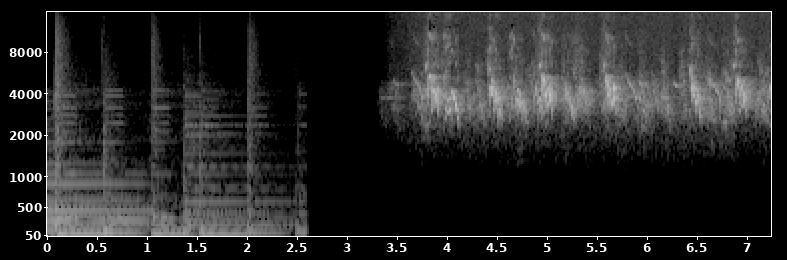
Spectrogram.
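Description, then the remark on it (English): A few sustained musical chords ring out and stop, then after a short pause birds chirp steadily in spring, a lively stream of high, repeated tweets that carries on to the end. “Don't you just love the birds chirping?”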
